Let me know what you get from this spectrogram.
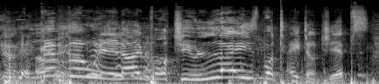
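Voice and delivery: put-on very high, slow British old-timer; hammed-up British accent, barely holding back laughter; mock British accent. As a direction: reminisce in a stretched-out, silly British voice. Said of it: "like a British accent in your, in your old age".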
